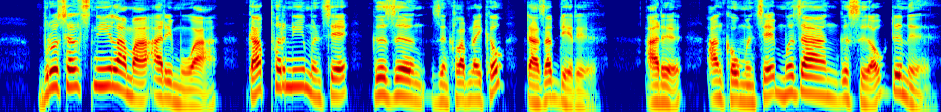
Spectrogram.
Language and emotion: Bodo, happy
